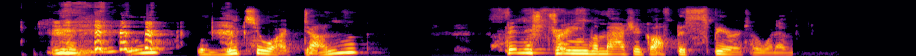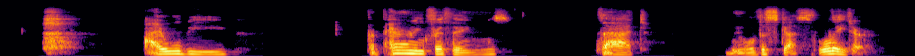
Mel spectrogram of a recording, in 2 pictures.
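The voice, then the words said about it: Character voice like an angry parent. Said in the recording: “She sounds like an angry parent.”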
